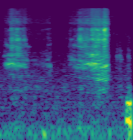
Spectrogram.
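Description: Electric nail file's bit grinding over a gel nail extension in two short, slow passes, a soft rasping hiss.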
